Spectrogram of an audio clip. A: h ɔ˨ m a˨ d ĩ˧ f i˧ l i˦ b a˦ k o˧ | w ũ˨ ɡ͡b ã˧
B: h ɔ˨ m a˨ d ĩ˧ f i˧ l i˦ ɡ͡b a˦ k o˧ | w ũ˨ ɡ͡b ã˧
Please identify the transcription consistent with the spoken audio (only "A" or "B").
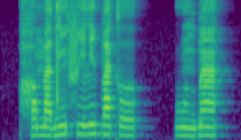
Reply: A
